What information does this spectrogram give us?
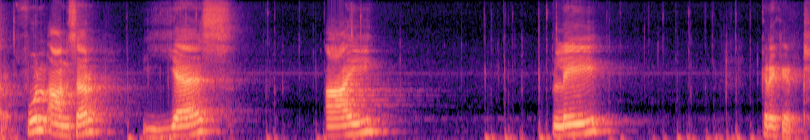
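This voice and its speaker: High, bright-voiced male teacher in echoey room. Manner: repeats key terms, checks in often. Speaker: English grammar teacher. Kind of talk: explanatory screen-recorded lesson.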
